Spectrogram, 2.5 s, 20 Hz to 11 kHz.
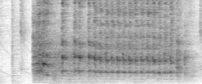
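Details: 2002 Suzuki DRZ-400E single-cylinder dual sport, converted for road use, has odd electrical faults and cranks without firing unless the kill switch is out: brief crank, then it catches at once with an even, crisp pulse. Normal start.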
